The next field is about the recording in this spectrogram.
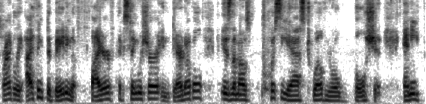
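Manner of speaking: ordinary delivery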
